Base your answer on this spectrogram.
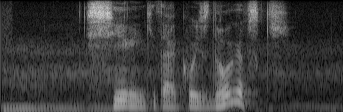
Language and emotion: Russian, positive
